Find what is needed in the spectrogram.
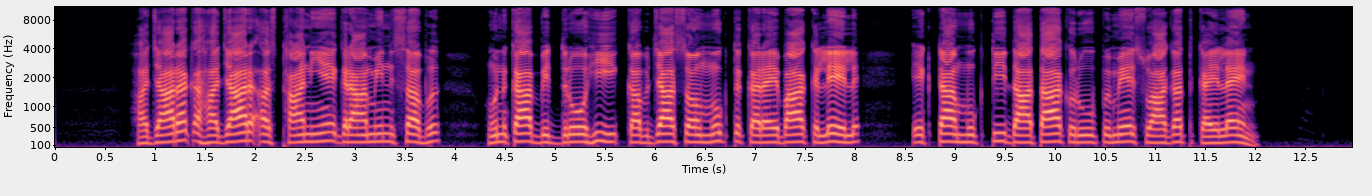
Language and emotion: Maithili, neutral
